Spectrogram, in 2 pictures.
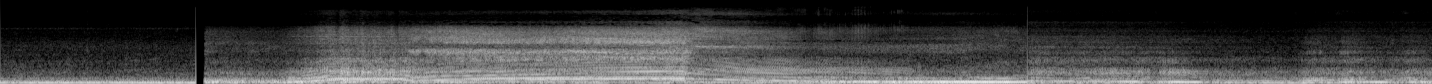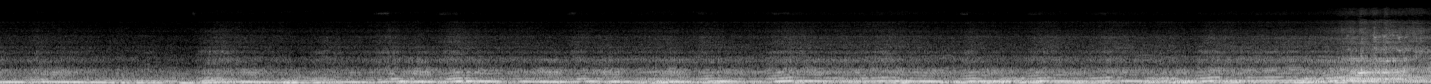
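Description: Street-race cars' engines at the start line. About three seconds in, one engine revs hard and climbs in pitch for about four seconds. After that the engines idle and are blipped up and down over and over while the cars are staged, rising again near the end.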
